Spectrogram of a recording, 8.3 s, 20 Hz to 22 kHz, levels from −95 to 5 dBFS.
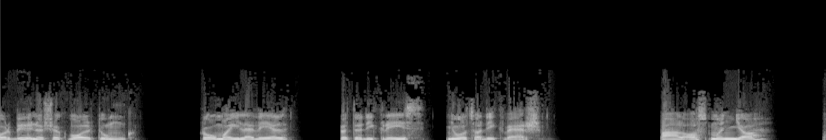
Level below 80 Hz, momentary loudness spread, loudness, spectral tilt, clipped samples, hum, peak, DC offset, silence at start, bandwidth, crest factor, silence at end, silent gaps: -60 dBFS; 9 LU; -20 LUFS; -6.5 dB/octave; under 0.1%; none; -8 dBFS; under 0.1%; 0 s; 7.6 kHz; 14 dB; 0 s; 1.50-2.00 s, 3.06-3.40 s, 4.39-4.46 s, 5.63-6.60 s, 7.81-8.23 s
